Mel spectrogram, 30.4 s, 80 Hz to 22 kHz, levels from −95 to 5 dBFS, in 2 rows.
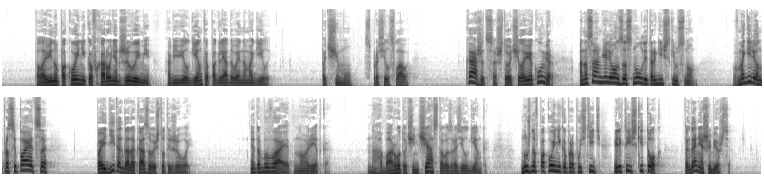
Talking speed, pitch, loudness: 105 wpm, 130 Hz, -16 LUFS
